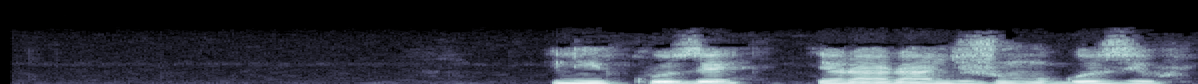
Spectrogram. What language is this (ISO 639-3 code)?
kin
